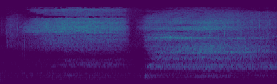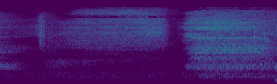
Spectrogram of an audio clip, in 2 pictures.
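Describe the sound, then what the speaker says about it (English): Deep, loud breaths drawn in and pushed out during a yoga lunge sequence, four long airy breaths of about two seconds each with brief pauses between, close and unaccompanied by talk. "Inhale, exhale."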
